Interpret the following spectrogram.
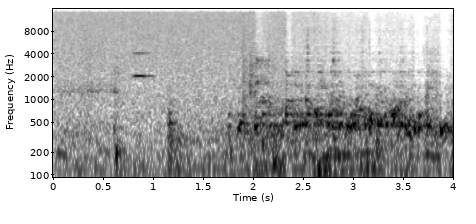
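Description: Emery Thompson 12NW batch freezer running, a steady rushing hiss. A lower, wavering sound joins in about halfway.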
